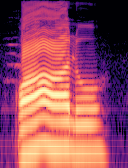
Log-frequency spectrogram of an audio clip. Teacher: panjangkan huruf qa 2 harakat karena pada lafal qa ada bacaan mad tabi'i, yaitu ditandai dengan huruf qa yang bertemu alif setelahnya.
